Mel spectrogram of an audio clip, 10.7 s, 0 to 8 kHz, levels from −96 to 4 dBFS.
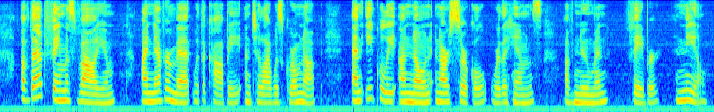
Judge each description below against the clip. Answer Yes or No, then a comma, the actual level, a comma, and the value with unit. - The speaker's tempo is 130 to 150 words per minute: No, average, 160 wpm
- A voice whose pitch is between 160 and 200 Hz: Yes, high, 190 Hz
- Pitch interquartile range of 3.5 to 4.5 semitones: No, average, 2.8 semitones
